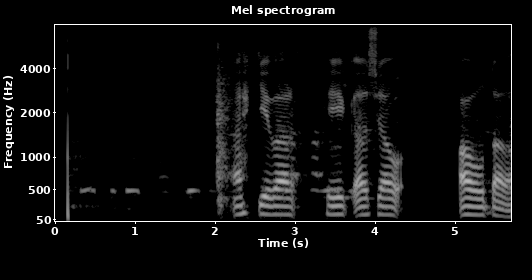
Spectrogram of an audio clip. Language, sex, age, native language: Icelandic, male, 13, Icelandic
